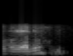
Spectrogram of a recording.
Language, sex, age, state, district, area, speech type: Kannada, male, 18-30, Karnataka, Davanagere, rural, conversation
